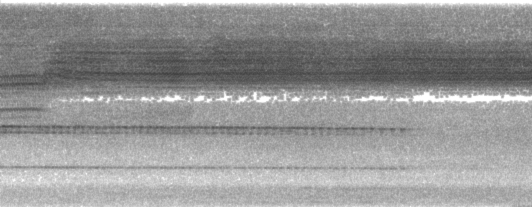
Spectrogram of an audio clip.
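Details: Evening cicada sound at nightfall: a constant bright, shrill buzz high overhead with steady tonal lines fading out after about six seconds, accompanied by low ambient noise.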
